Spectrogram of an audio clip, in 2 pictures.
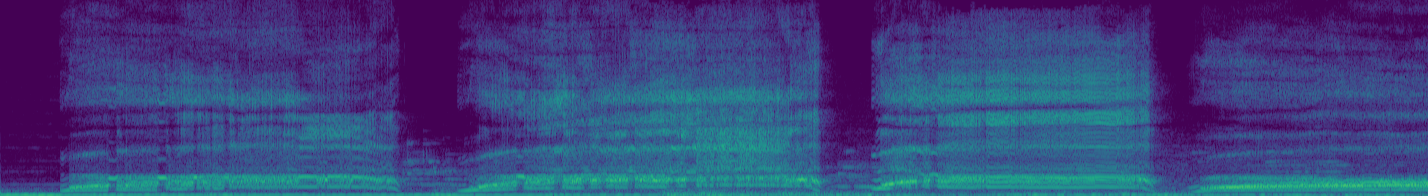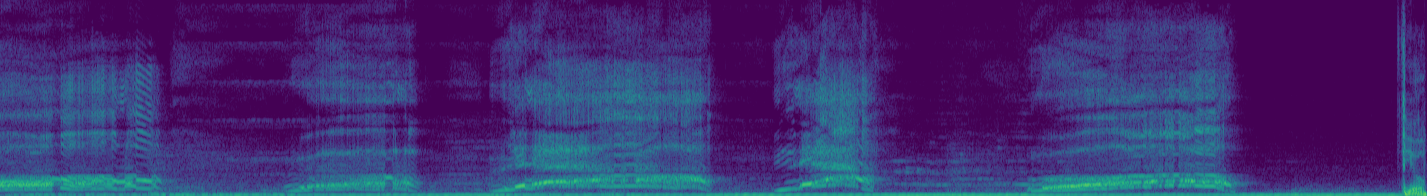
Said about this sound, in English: let out a guttural howl of anguish.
